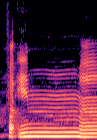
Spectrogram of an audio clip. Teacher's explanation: اس میں الف آ رہا ہے. فَإِمَّا دو حرکت لمبا ہوگا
